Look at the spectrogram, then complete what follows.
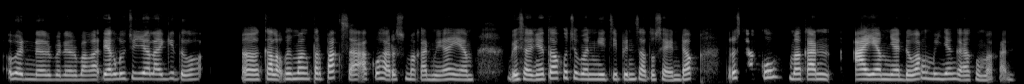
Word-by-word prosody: Bener 235 -3 0
bener 215 0 -3
banget 215 +1 -2
yang 235 - +4
lucunya 265 0 0
lagi 240 +3 -2
tuh, 230 +2 -2 0.5
eee, 230 0 +4
kalau 235 -3 +4
memang 265 +1 +2
terpaksa 260 -1 +1
aku - - -6
harus 225 +2 -1
makan 220 -1 -2
mie 215 +1 -2
ayam. 220 -2 0 0.4
Biasanya 230 -1 +2
tuh 280 - +5
aku 295 - -2
cuman 240 -3 +1
nyicipin 235 +1 -1
satu 220 -2 -1
sendok, 220 +5 0 0.3
terus 285 +1 0
aku 270 +6 -3 0.3
makan 240 -1 +5 0.4
ayamnya 235 -1 +6
doang, 240 +5 +2
mienya 250 0 -1
nggak 210 -3 0
aku 225 - -5
makan. - - -8
235 Hz, 185 wpm, -23 LUFS, 220-250 Hz, 0.5 s, ayamnya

